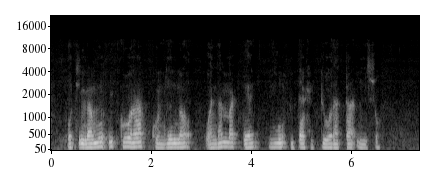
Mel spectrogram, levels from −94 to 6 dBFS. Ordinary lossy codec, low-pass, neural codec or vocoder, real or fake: AAC, 64 kbps; 10.8 kHz; codec, 24 kHz, 3 kbps, HILCodec; fake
